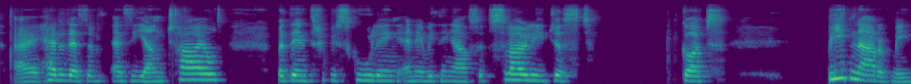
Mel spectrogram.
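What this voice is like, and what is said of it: South African accent. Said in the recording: “we have similar accents, and that is because I grew up in South Africa, but I've been living in the UK for 22 and a half years now”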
